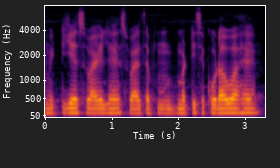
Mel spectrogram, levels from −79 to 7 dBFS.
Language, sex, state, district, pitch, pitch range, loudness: Hindi, male, Chandigarh, Chandigarh, 120 Hz, 115-125 Hz, -18 LUFS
